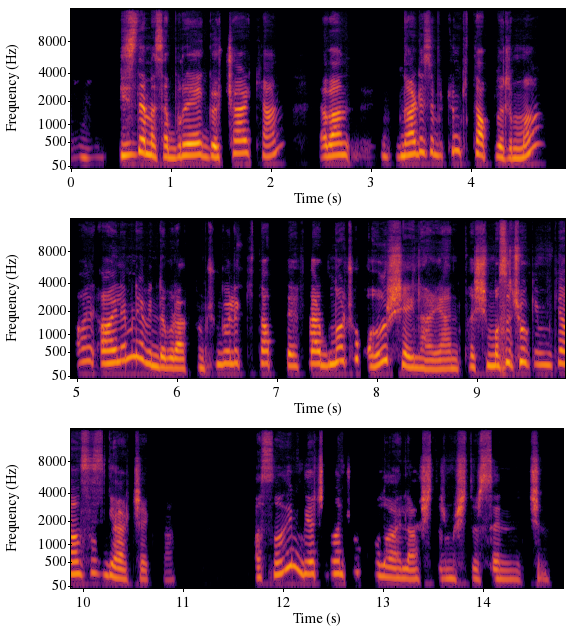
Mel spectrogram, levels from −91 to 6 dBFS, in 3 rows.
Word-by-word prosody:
b 195 0 -16 0.3
biz 235 +2 +3
de 285 - +10
mesela, 205 -5 +2
buraya 235 +3 +7
göçerken 230 - +1 0.4
ya, 210 - 0
ben 235 +2 +7 0.4
n 215 - -11
neredeyse 255 +5 +2
bütün 315 +8 -5
kitaplarımı 215 -4 +1 0.4
a 300 - -7
ailemin 285 +8 +3
evinde 220 - +1
bıraktım. 185 0 -1
Çünkü 255 +1 -4
öyle 270 +1 -1
kitap, 265 -1 -5
defter, 245 +4 +2
bunlar 305 +6 +4
çok 360 +2 -5
ağır 230 +11 +2
şeyler. 195 - +1
Yani, 170 +1 -4
taşınması 225 +6 +1
çok 290 -3 +1
imkansız 255 +1 -1
gerçekten. 165 -6 -5 0.8
Aslında, 245 +6 -4
değil 400 +3 +1
mi, 310 - -2
bir 255 - -1
açıdan 260 +1 -3
çok 290 - -19
kolaylaştırmıştır 180 -4 -5
senin 165 0 -7
için. 85 - -7
230 Hz, 155 wpm, -21 LUFS, 190-265 Hz, 0.8 s, de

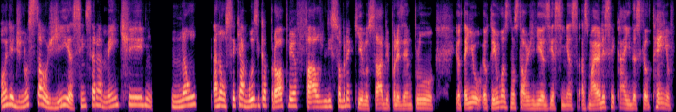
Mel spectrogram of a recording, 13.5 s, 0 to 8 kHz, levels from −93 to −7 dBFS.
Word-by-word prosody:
Olha 200 +6 +3
de 140 -5 -3
nostalgia, 170 - +2
sinceramente, 190 +3 -1 0.5
não, 175 +9 +1 0.4
a 150 - +5
não 175 -2 +2
ser 170 +3 +1
que 190 +3 -6
a 185 - +5
música 180 +4 +2
própria 170 +1 +3
fale 145 -1 +1
sobre 165 +2 0
aquilo, 115 -12 -2
sabe. 110 0 -1
Por 105 -1 +1
exemplo, 105 +2 -2 0.4
eu - - +1
tenho 130 +2 +2
eu - - +2
tenho 115 +2 +1
umas 140 -2 -3
nostalgias 105 -3 -1
e, 105 - 0
assim, 100 -1 -4
as 95 0 -4
as 105 - -3
maiores 110 +6 +2
recaídas 110 -6 -3
que - - -3
eu - - 0
tenho, 125 -8 0
145 Hz, 145 wpm, -24 LUFS, 110-175 Hz, 0.5 s, a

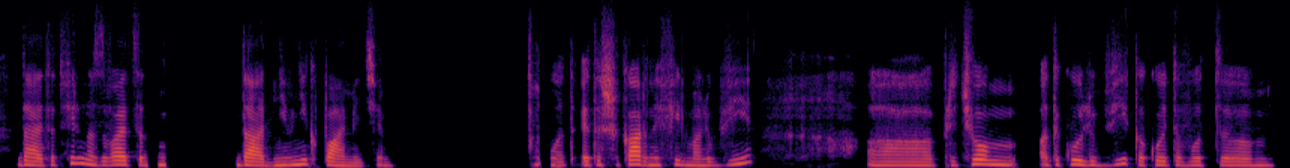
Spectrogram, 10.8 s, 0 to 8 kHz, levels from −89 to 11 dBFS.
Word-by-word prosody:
Да, 180 -2 +3
этот 165 +1 -5
фильм 255 -1 0
называется 190 -2 +2
дн 175 - 0 0.6
да, 170 -3 +6
"Дневник 170 +8 0
Памяти". 145 -2 +1 1.3
Вот, 160 -1 -7
это 175 +1 0
шикарный 180 -1 +5
фильм 170 -1 -3
о 155 - -1
любви, 180 - -3 0.9
а, 160 -1 0
причем 190 +1 +2 0.2
о 185 - -2
такой 200 +1 +1
любви, 180 +5 -4
какой-то 175 -2 -3
вот, 165 +1 -4
эм, 155 -2 -2
170 Hz, 125 wpm, -34 LUFS, 160-190 Hz, 1.3 s, да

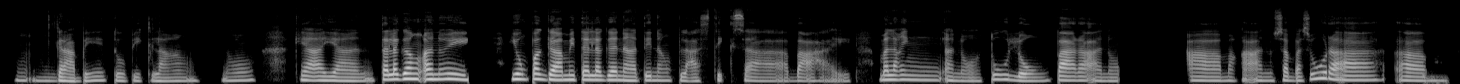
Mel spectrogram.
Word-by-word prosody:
Mm, 175 -3 -7
grabe 170 +2 0
tubig 165 -1 -6
lang, 165 +2 -4 0.2
'no? 185 +3 -5 0.4
Kaya 190 -3 +2
ayan, 170 -3 0
talagang 240 +2 +7
ano 240 +1 +6
eh, 240 -4 +4 0.4
yung 240 -1 +5
paggamit 215 -3 +5
talaga 210 -1 +5
natin 185 0 +1
ng 180 - -4
plastic 160 -2 -6
sa 160 -1 -4
bahay, 165 -1 -6 0.3
malaking 215 -2 0
ano 165 -3 -4
tulong 180 -7 -1
para, 185 -2 +2
ano, 165 -1 -6 0.6
ah, 180 -1 -1
makaano 175 0 -5
sa 190 +3 -2
basura. 200 0 +1 0.2
Um 175 -3 -2
185 Hz, 115 wpm, -22 LUFS, 170-210 Hz, 0.6 s, talagang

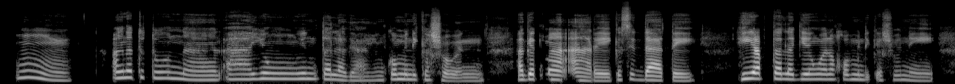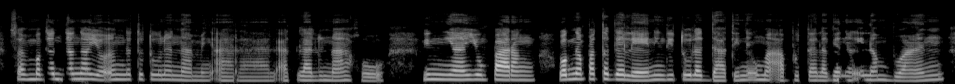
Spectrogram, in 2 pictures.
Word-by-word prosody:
Mhm. 270 - -3 0.4
Ang 295 +1 +2
natutunan, 270 -10 -3
ah, 240 0 0
'yong 260 0 -1
'yon 260 0 -1
talaga 210 -7 -2
'yong 195 +1 -10
komunikasyon, 200 -10 0 0.3
hanggat 230 0 +4
maaari. 185 -6 +4
Kasi 215 +2 -1
dati, 180 -4 +4 0.5
hirap 265 0 +9
talaga 245 -2 +2
'yung 240 0 +2
walang 235 0 -1
komunikasyon 220 -2 -5
eh. 170 -2 -4 0.3
Sa 235 - -2
maganda 245 +1 0
ngayon, 245 -4 +2
ang 230 - -2
natutunan 225 -2 -5
naming 190 -2 -5
aral 180 -1 -8
at - - -4
lalo 195 0 -2
na 190 +1 -1
ako, 165 -1 -7 0.4
'yun 235 -1 0
nga 215 -1 +6
'yung 220 0 0
parang, 210 -2 +6 0.3
huwag 225 - +8
ng 245 0 +3
patagalin 230 -6 +3
hindi 220 0 -2
tulad 220 -2 +1
dati 185 0 -3
na 205 - -4
umaabot 205 -2 -3
talaga 190 0 -3
ng 190 -1 -6
ilang 205 -1 -4
buwan, 180 +5 -3
215 Hz, 145 wpm, -25 LUFS, 190-240 Hz, 0.5 s, hirap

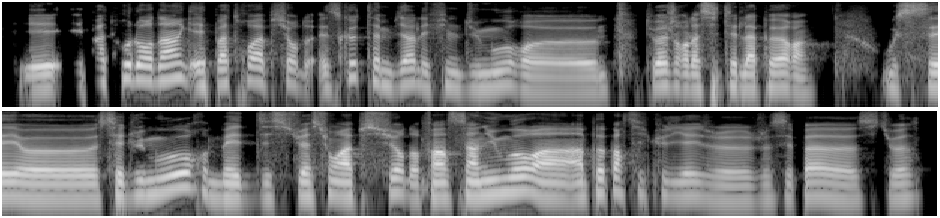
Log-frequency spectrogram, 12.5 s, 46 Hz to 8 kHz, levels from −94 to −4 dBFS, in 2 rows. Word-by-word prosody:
Et 345 +1 +1
et - - -14
pas - - -5
trop 190 - -1
lourdingue 180 +2 +3
et 135 - +1
pas 150 +2 0
trop 170 - -2
absurde. 150 -1 -4
Est-ce 115 0 -8
que 200 - -2
tu 185 -5 -7
aimes 140 -4 -4
bien 145 +4 0
les 130 -4 -7
films 125 -1 -10
d'humour? 120 +2 -4
Heu, 100 0 -2 0.2
tu - - -22
vois 135 - +5
genre 130 -2 -1
La 115 - +1
Cité 130 +3 -4
de 120 - -7
la 115 - +5
Peur? 120 -6 0 0.4
Où - - -10
c'est, 125 -1 +1
heu, 110 0 +3
c'est 125 +2 -2
de 115 - -16
l'humour 160 +8 +1
mais 115 -1 0
des 115 +2 -13
situations 125 +2 -1
absurdes, 120 +4 +1
enfin, 120 +2 +5
c'est 120 +2 -4
un 125 +1 +5
humour 150 +3 +4
un 115 -2 +6
un 120 - +2
peu 145 - 0
particulier, 125 -4 -4
je 105 -2 -6
je 110 - -13
sais 110 +1 -12
pas, 120 - -2 0.3
heu, - - -10
si 110 +1 -16
tu 115 - -11
vois 115 - -3
s 115 - -15
125 Hz, 255 wpm, -25 LUFS, 115-145 Hz, 0.4 s, un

